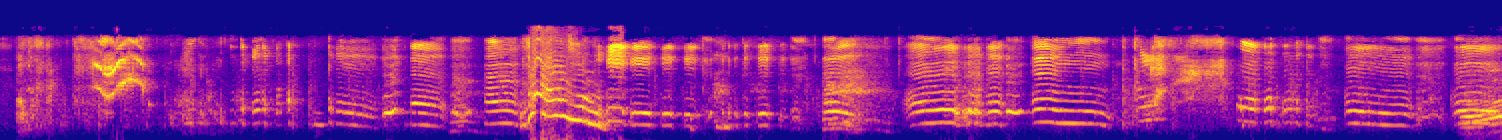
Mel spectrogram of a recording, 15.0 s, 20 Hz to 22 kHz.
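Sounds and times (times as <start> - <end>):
baby squealing: 0.8 - 1.6, 3.9 - 6.1, 9.1 - 12.7
baby laughing: 1.0 - 15.0.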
